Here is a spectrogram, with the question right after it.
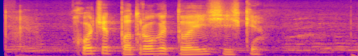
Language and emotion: Russian, neutral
